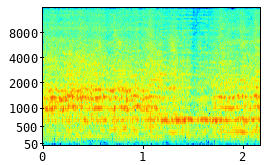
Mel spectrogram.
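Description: Men singing a long held note together, the pitch wavering slightly as it is sustained.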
